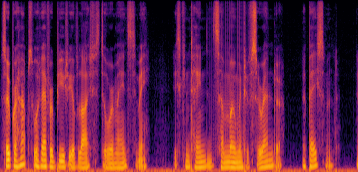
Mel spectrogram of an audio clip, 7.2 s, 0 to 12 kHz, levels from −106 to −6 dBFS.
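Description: From 4.16 to 4.97 s the speech takes on a robotic rattle at a steady 25 Hz, the sign of buffer tearing. The writer and the hardware reader of the ring buffer have slipped out of step, so each period holds a small slice of audio from roughly 70 ms earlier, joined hard on both sides. Unlike dropouts, there are no silent gaps; the buzz rides only on the speech and holds a fixed rate.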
